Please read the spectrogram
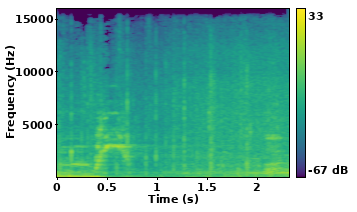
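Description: A live band's low sustained note rings out and cuts off about half a second in, followed by a short high whistling tone and a lull of stage background noise.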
